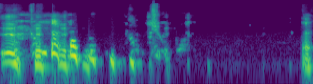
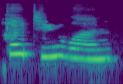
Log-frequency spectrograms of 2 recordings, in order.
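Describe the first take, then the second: First: It is said like a sassy American. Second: It is said plainly, without the sassy American voice.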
